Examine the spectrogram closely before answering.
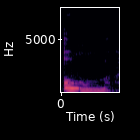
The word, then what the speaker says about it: Om: primordial sound from creation the um which we use the syllables of a u and m but this um is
